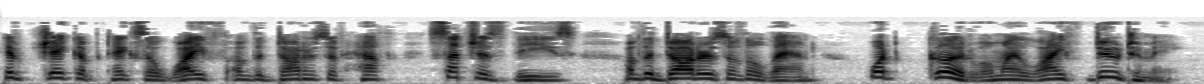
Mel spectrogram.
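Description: A man's voice: a little high, expressive, normal speed, vocal fry, few pauses, slightly rough, dry recording, voice pushed up, exaggerated voice. A man voicing an anxious, earnest mother in a scripture story. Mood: weary. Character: anxious mother urgently counselling her younger son.

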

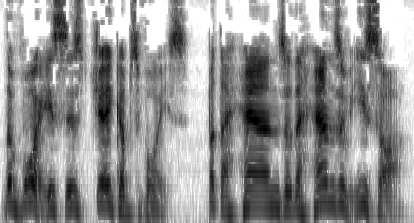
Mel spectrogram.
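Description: A man's voice: high voice, sing-song, unhurried, gravelly, fairly bright tone, slightly rough, no echo, voice pushed up, exaggerated voice. A man voicing an aged, solemn father who declaims to his sons as in a scripture story. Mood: searching, tender.

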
